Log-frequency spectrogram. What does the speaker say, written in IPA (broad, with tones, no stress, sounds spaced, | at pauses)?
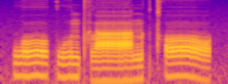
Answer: w oː˥˩ k w u˥˩ n pʰ l aː˦˥ n | tʰ ɔː˥˩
